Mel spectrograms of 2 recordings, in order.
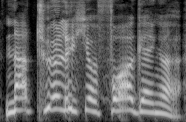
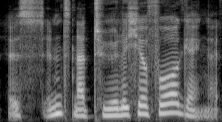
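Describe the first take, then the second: First: Much higher, louder, slow mocking echo of Natürliche Vorgänge; furious echo. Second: Slow, level calm explanation of natürliche Vorgänge; calm, rational. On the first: Father angrily echoing the doctor's phrase. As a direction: throw the doctor's words back in rage. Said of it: "echote mein Vater wütend". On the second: Acted. Doctor calmly reasoning with the angry father. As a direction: keep it measured and soothing. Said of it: "bitte versuchen Sie, die Sache rational zu betrachten".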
